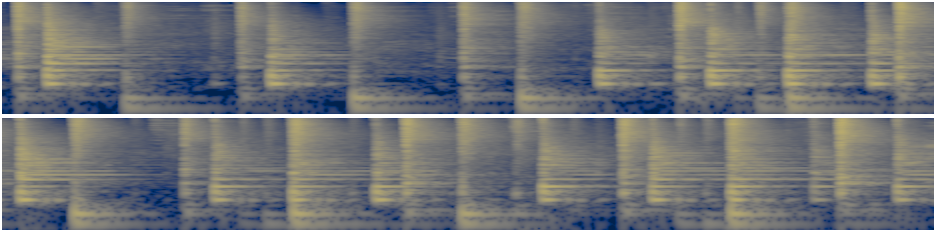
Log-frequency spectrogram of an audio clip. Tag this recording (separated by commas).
Funk, Drum, Drum kit, Musical instrument, Song, Hi-hat, Snare drum, Music, Drum roll, Wood block, Percussion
